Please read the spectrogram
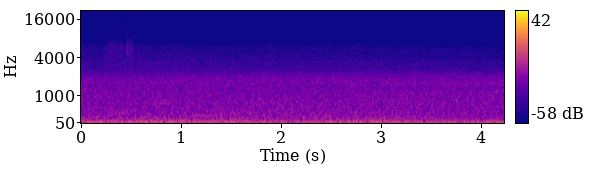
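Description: Steady low outdoor background rumble of an urban roadside, with no distinct single sound standing out.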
